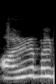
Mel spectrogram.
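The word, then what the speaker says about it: honourable: आर पीएम इज़ एन ऑनरेबल man okay an American industry. Okay? तो आप देख सकते हो एन आर। तो इसमें ओ का साउंड आ रहा है। एच इसमें साइलेंट हो गया।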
